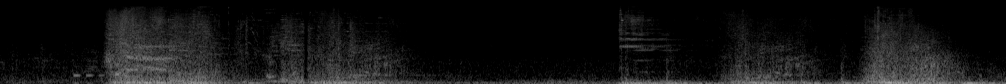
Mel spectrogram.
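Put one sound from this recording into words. Blasts and weapon strikes boom in a fight.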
